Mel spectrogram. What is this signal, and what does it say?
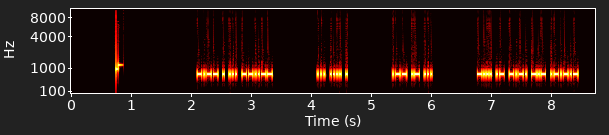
Morse code, heard as a keyed tone, about 42 wpm, 700 Hz. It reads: YES, SHE WAS BACK.
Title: 4x Word-Spacing - Sentences from Top 500 Words - 45wpm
